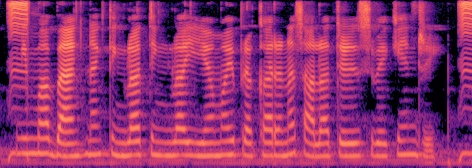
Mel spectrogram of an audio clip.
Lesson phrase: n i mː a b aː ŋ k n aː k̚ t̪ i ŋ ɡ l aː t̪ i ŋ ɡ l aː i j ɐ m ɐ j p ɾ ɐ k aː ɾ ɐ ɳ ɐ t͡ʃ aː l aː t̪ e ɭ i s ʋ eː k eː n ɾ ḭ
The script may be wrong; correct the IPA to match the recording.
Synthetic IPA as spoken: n i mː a b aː ŋ k n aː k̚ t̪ i ŋ ɡ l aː t̪ i ŋ ɡ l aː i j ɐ m ɐ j p ɾ ɐ k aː ɾ ɐ n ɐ t͡ʃ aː l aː t̪ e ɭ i s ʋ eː k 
